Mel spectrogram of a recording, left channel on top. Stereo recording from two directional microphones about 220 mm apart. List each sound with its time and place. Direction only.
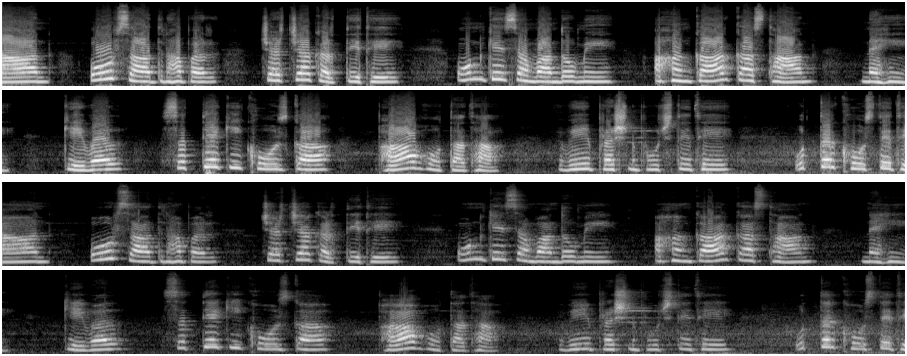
0.0 s speech: 35° left (ahead or behind)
